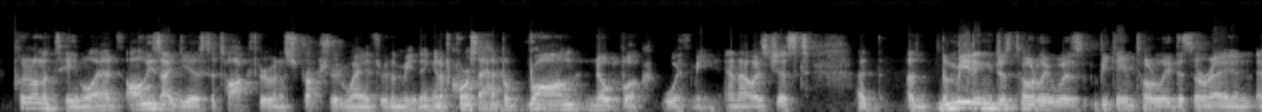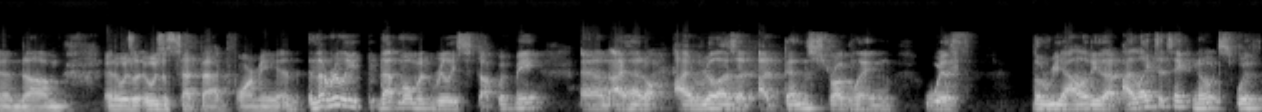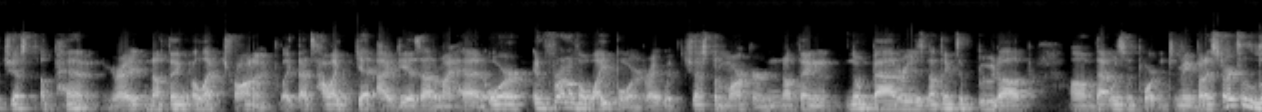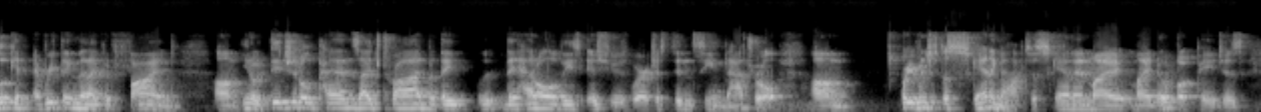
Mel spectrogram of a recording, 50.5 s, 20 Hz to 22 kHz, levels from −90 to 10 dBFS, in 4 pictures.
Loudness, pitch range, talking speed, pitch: -20 LUFS, 95-120 Hz, 205 wpm, 110 Hz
